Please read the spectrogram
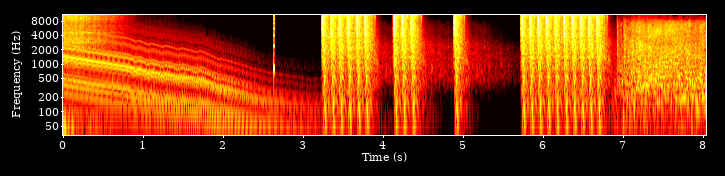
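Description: A dubbed-in weapon sound effect for a toy War Machine figure's gun. A falling whine slides down over about three seconds, then comes machine-gun fire in four bursts of very fast shots, two long and two short. Near the end a loud noisy rush sets in.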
